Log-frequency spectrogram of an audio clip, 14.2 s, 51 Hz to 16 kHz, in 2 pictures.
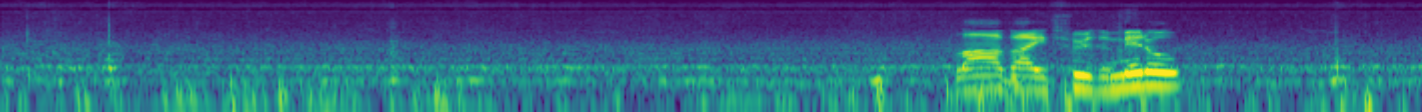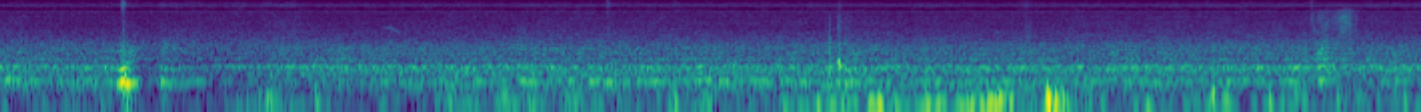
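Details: Honey bees from two hives, cross at being inspected on 5 March 2022, fill the air with a steady, low droning hum. A brief burst of human voice cuts in midway, then the even buzz carries on.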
